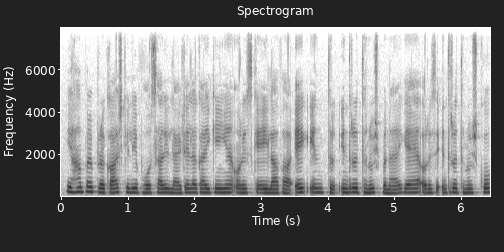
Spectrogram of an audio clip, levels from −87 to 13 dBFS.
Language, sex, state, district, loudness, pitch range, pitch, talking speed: Hindi, female, Delhi, New Delhi, -15 LUFS, 180-195 Hz, 185 Hz, 235 wpm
